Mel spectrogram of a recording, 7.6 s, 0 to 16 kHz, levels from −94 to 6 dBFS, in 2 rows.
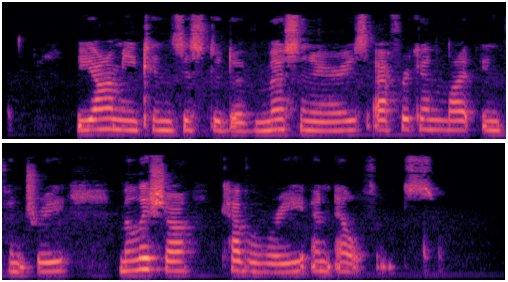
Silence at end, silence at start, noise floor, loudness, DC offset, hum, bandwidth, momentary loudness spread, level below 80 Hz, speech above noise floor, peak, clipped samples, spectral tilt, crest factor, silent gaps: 0.55 s; 0.6 s; -58 dBFS; -26 LUFS; under 0.1%; none; 11.5 kHz; 11 LU; -76 dBFS; 32 dB; -6 dBFS; under 0.1%; -2 dB/octave; 20 dB; none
